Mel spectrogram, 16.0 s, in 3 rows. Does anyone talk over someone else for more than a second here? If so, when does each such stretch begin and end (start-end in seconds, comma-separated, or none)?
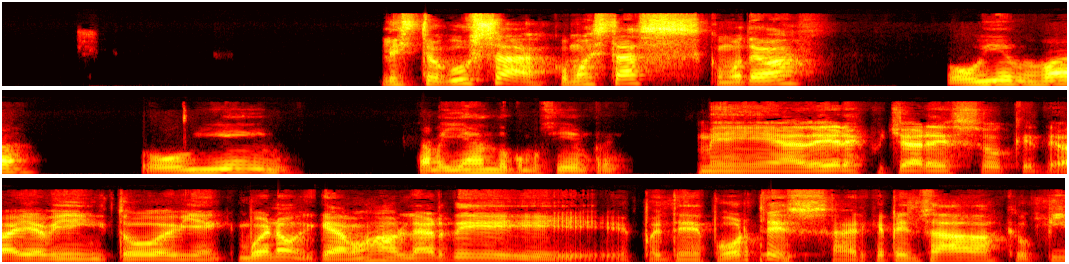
none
